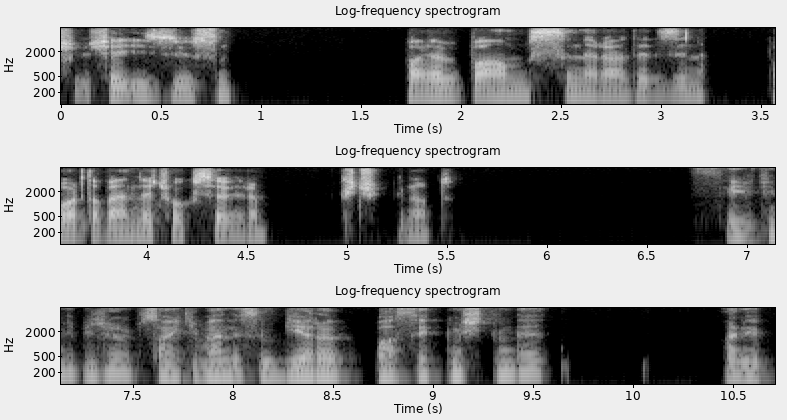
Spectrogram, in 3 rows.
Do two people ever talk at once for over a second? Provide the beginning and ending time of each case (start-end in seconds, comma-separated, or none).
none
